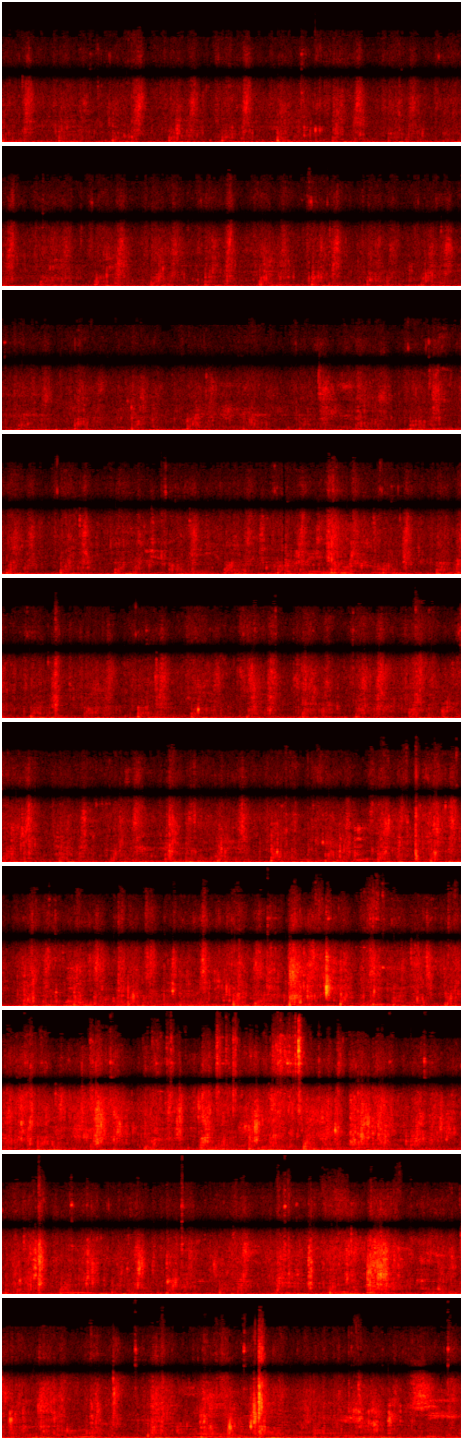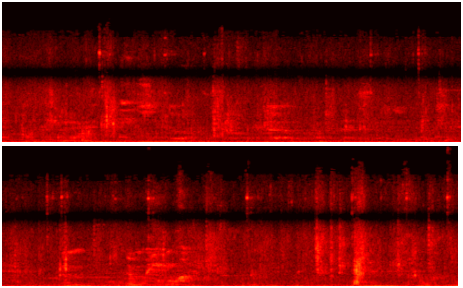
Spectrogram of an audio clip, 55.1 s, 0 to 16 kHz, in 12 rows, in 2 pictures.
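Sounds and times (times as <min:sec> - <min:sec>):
footsteps: 0:00.0 - 0:55.0
people talking: 0:16.6 - 0:17.8, 0:27.9 - 0:30.5, 0:33.8 - 0:36.3, 0:40.0 - 0:53.1.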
